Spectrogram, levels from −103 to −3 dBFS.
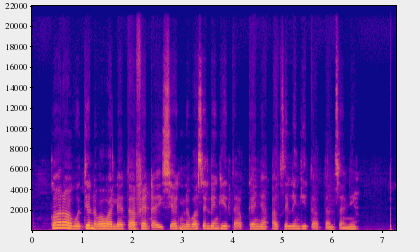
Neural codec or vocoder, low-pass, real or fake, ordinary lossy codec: codec, 44.1 kHz, 7.8 kbps, Pupu-Codec; none; fake; none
